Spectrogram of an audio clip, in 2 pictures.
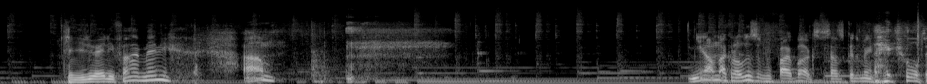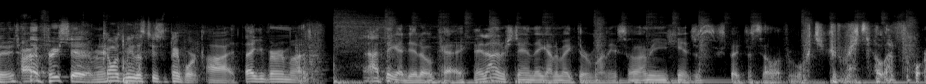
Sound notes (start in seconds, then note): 3.3 sighs; 5.9 tense music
